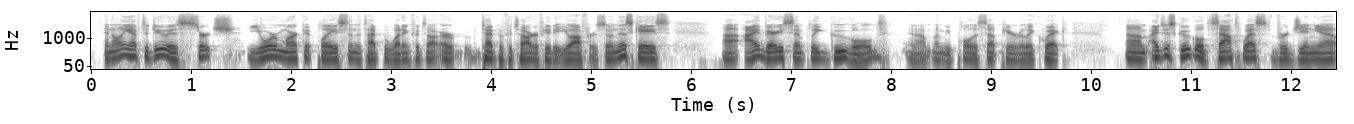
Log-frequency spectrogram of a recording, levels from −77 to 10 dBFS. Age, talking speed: 40-59, 230 wpm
